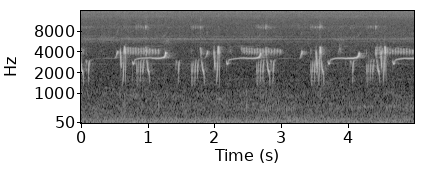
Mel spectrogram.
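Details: Olive-backed tailorbird calling near a white-eye: thin upward-sliding whistles mixed with sharp, stuttering chirps, several phrases following each other closely.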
